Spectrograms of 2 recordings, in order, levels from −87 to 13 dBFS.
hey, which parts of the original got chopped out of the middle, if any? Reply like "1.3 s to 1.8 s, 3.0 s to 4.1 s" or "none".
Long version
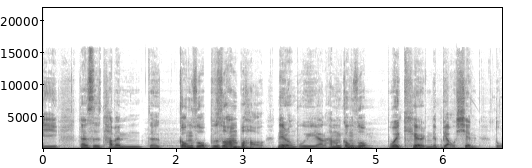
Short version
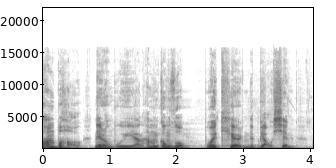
none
